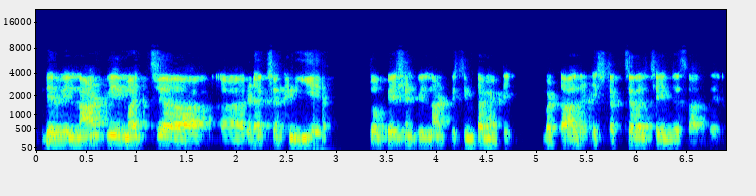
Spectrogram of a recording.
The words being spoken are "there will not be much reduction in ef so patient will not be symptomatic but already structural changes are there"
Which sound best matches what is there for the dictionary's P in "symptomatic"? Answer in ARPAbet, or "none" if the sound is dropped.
none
